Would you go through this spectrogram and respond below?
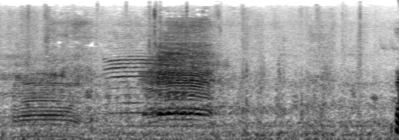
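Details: Male Zwartbles lamb with a deep voice calling while looking for his mother on a regenerative farm in County Kilkenny, Ireland; two harmonic bleats in the first two seconds, the second louder and wavering, over background music.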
